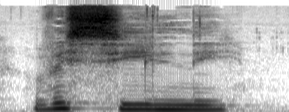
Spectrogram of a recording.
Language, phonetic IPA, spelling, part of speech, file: Ukrainian, [ʋeˈsʲilʲnei̯], весільний, adjective, Uk-весільний.ogg
- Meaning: 1. wedding (attributive), nuptial 2. bridal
